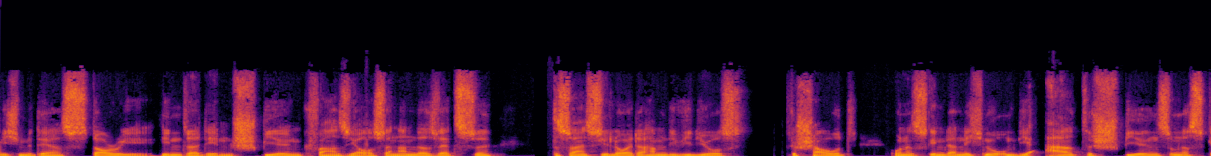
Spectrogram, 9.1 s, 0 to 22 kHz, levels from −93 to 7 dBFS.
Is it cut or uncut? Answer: uncut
